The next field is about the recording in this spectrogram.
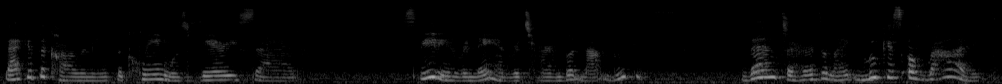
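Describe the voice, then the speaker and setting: A woman teacher doing an animated storybook read-aloud, encouraging and pausing with questions for young listeners. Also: mid-range voice, a little hiss or hum, poor audio. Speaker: teacher reading a picture book aloud to children.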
